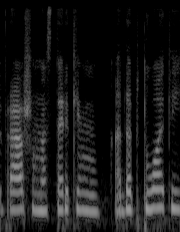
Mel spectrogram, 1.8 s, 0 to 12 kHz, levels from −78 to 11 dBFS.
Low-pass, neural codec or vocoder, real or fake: 10.8 kHz; codec, 44.1 kHz, 2.6 kbps, DAC; fake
